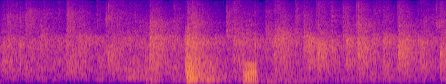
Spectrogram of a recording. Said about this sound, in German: Vielen Dank. Applaus. Jawohl.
